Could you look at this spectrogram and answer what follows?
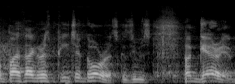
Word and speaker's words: Pythagoras: He said, go, you've got to ask your mathematics teacher, you must do the Pythagoras.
